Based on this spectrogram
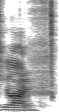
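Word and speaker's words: Youn: Yoon. Thank you. – Yoon. That I know is Yoon.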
